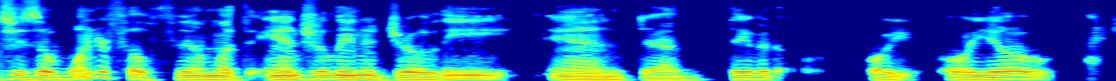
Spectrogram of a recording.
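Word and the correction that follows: Oyelowo: Yellowo? – Yes.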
